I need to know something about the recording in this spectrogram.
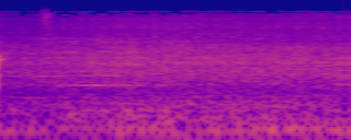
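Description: Steady low background rumble of outdoor street ambience, with no distinct events.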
